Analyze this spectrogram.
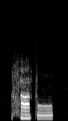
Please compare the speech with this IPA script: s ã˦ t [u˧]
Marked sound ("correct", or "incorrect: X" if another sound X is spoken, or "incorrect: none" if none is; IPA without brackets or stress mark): incorrect: o˧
